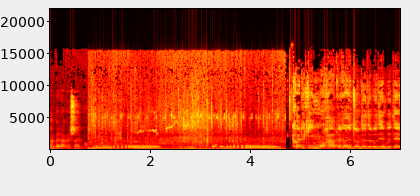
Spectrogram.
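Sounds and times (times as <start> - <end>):
speech: 0.0 - 3.9, 4.9 - 7.0
pigeons cooing: 0.8 - 4.7
small birds chirping: 0.8 - 4.7.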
